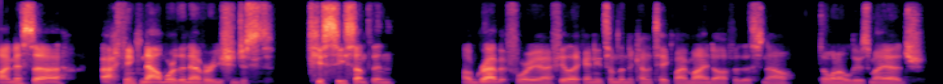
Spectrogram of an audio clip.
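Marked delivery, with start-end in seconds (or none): none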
